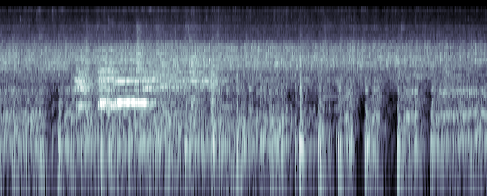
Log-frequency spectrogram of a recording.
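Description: A drawn-out animal call with several wavering pitched tones, lasting about two seconds and starting about a second in, over a steady low hum.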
